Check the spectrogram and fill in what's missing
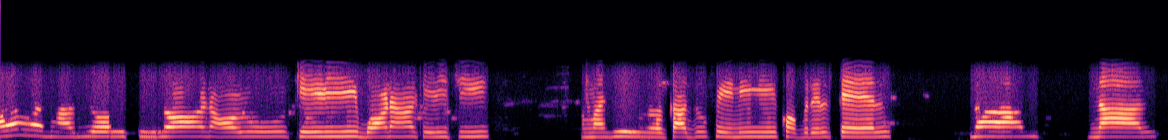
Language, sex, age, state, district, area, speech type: Goan Konkani, female, 45-60, Goa, Murmgao, rural, conversation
